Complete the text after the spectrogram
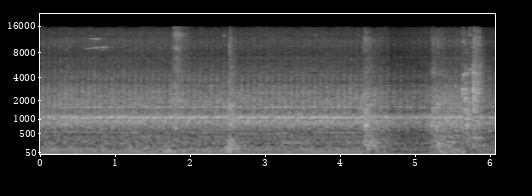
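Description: A garbage truck engine runs with a steady whine.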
